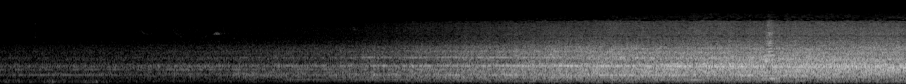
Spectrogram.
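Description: Electric locomotive hauling a freight train of open wagons passing through a station. It grows steadily louder over about the first six seconds, then holds steady as the wagons run by, with a single sharp click near the end.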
